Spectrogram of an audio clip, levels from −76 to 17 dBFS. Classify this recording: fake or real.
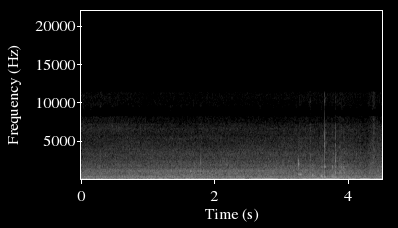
real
